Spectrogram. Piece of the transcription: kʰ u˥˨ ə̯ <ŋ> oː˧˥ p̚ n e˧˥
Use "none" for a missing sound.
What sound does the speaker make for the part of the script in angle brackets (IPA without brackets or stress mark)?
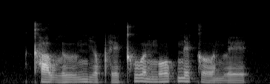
ŋ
